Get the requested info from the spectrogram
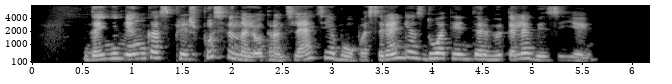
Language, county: Lithuanian, Marijampolė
